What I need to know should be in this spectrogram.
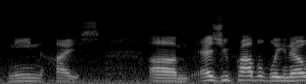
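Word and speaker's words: Nienhuis: is spelled n i n huis and there's pronounced nen Heist um as you probably know we're here as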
